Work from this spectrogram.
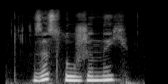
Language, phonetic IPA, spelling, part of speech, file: Russian, [zɐsˈɫuʐɨn(ː)ɨj], заслуженный, verb / adjective, Ru-заслуженный.ogg
- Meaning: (verb) past passive perfective participle of заслужи́ть (zaslužítʹ); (adjective) 1. deserved, well-deserved, well-earned 2. celebrated, distinguished 3. honoured/honored (part of a title)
